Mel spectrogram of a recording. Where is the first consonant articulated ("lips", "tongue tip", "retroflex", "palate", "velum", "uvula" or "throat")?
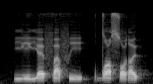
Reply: palate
